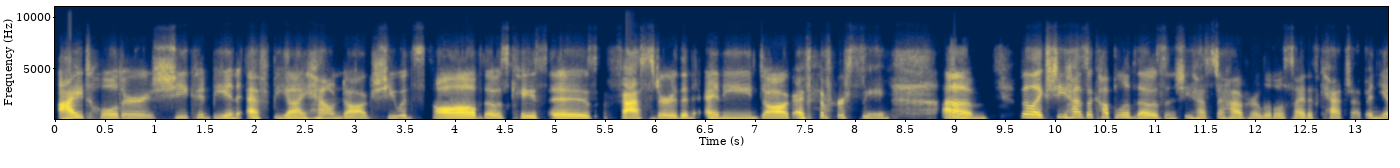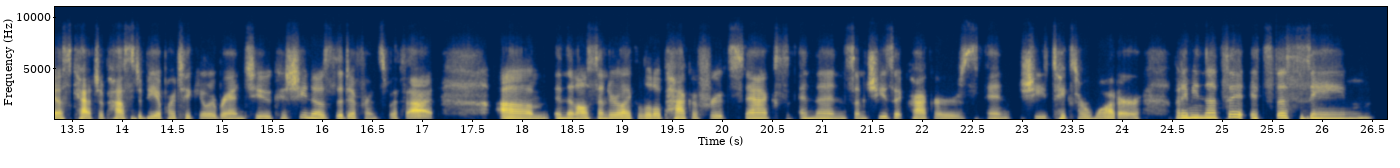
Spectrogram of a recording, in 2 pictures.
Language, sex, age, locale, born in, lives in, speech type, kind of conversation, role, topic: English, female, 40-44, en-US, United States, United States, conversation, advice, user, How can I apologize and rebuild trust after a harsh argument with someone I love?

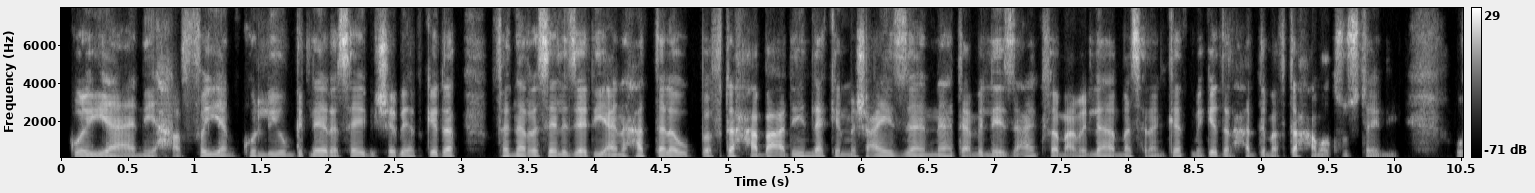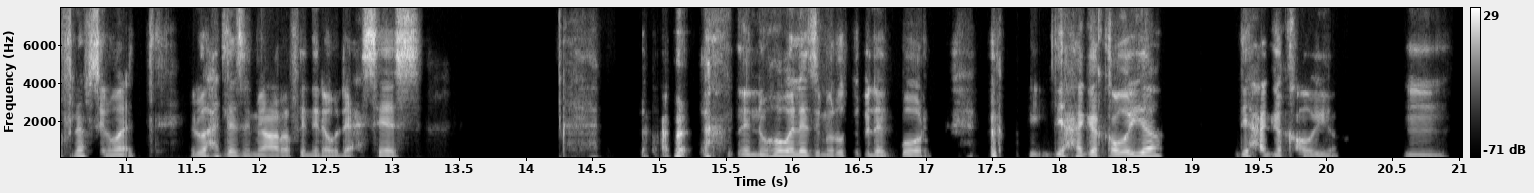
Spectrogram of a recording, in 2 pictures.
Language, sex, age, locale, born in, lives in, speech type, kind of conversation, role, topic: Arabic, male, 25-29, ar-EG, Egypt, Egypt, conversation, podcast, guest, هل بتحس إنك دايمًا لازم تبقى متاح بسبب الموبايل، وبتتعامل مع ده إزاي؟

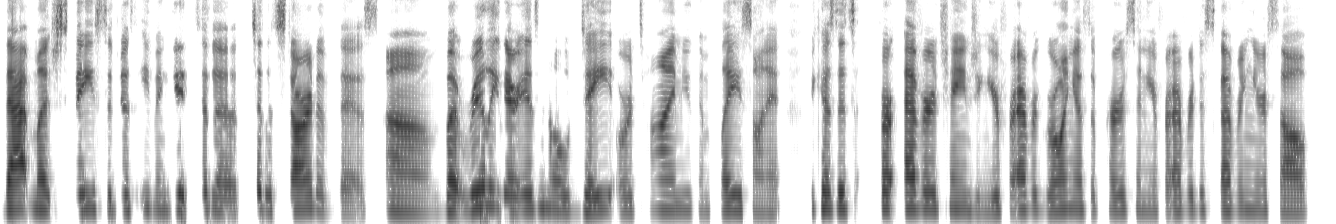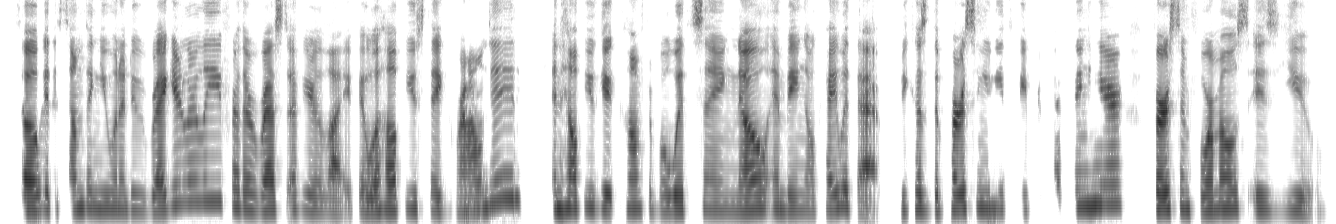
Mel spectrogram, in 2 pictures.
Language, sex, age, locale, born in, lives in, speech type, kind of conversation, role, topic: English, female, 30-34, en-US, United States, United States, conversation, advice, advisor, How can I make time for self-care regularly?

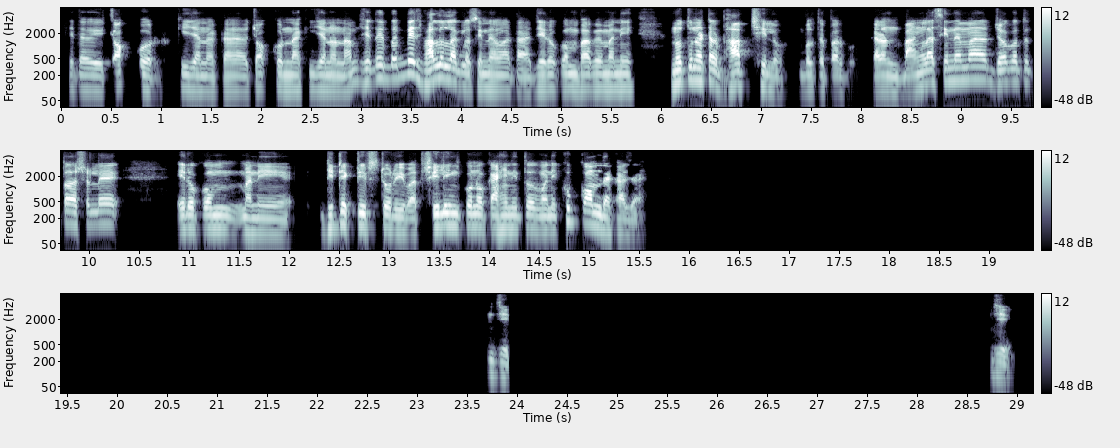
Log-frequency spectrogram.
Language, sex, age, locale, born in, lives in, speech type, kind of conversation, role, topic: Bengali, male, 25-29, bn-BD, Bangladesh, Bangladesh, conversation, unstructured, none, শিল্পকলা আমাদের সমাজের জন্য কেন গুরুত্বপূর্ণ?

